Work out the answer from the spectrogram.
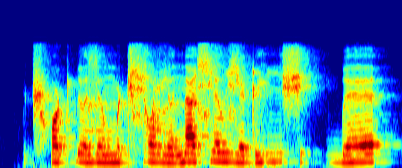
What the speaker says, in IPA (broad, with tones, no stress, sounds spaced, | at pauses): ʈ͡ʂʰ ɔ˨ ʈ ɗ ə˨ z ə˨ m ə˨ ʈ ɕ ɔ˦ ɮ ə˨ n a˦ ɕ ɛ˦ ʊ̯ ʑ ɛ˨ ʈ j i˦ ʃ | ɡ͡b ɛ˨˦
